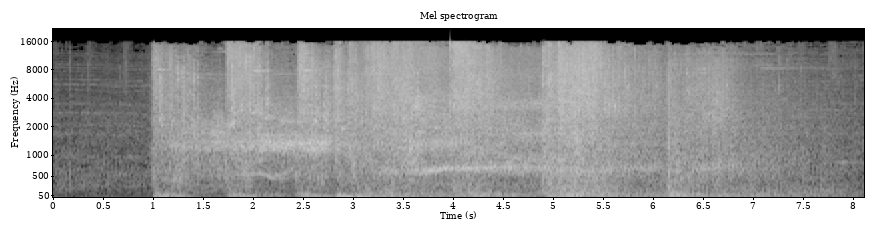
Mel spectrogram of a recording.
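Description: Weapons clash and bones crunch in a loud fight.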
